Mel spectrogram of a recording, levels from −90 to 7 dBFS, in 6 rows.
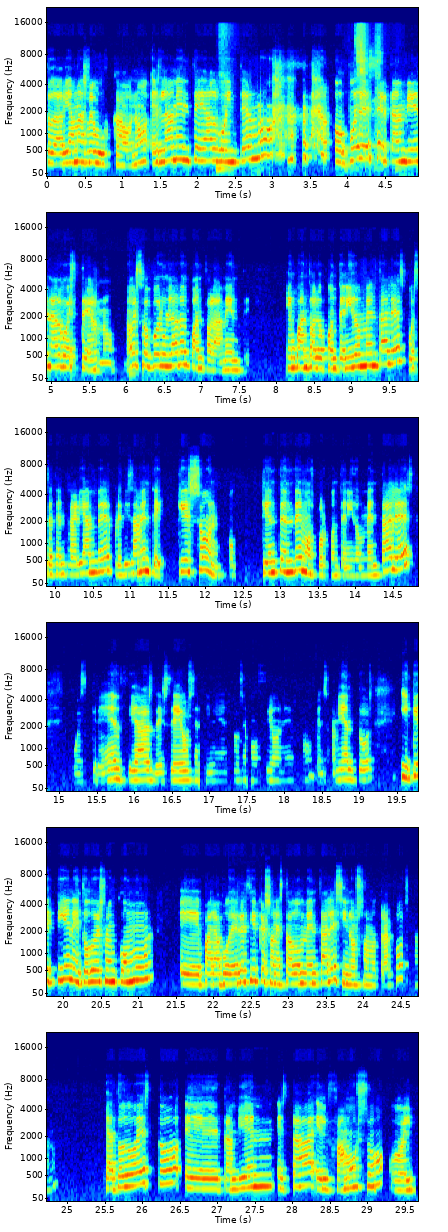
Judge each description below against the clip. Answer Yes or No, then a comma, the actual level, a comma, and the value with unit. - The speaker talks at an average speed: Yes, average, 170 wpm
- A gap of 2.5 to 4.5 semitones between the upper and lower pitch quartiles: No, wide, 5.4 semitones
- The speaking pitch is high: Yes, high, 230 Hz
